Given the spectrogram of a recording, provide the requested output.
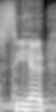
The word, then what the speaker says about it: SeoHowt: a streamer from ireland named seahawk pronounced seahawk this stream is all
